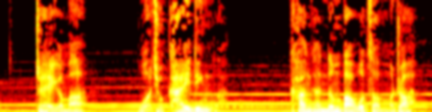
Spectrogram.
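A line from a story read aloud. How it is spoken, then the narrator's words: Flustered loud shout. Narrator (Chinese): 红着脸大喊了一声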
